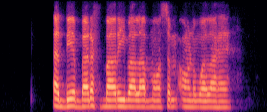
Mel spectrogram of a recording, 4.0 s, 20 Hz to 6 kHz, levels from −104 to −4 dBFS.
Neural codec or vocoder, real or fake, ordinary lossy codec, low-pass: codec, 24 kHz, 0.9 kbps, WavTokenizer, medium speech release version 1; fake; Opus, 32 kbps; 5.4 kHz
